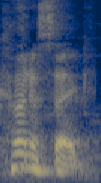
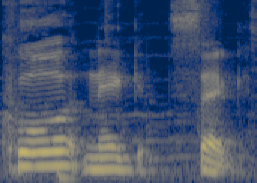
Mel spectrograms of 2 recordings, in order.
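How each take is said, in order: First: It is said with a plain English accent. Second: It is said with a Swedish-sounding accent. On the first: The speaker calls it wrong. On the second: The speaker calls it right.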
